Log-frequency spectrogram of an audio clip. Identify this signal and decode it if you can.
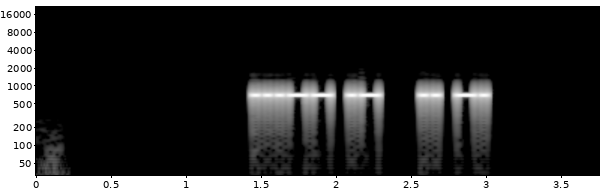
Morse code, heard as a keyed tone, about 30 wpm, 700 Hz. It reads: 3A IN
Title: Field Day Exchanges - 30wpm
